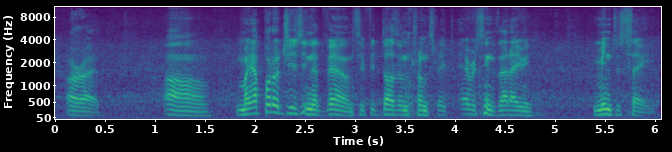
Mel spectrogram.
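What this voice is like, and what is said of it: French accent. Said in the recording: “my French accent”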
